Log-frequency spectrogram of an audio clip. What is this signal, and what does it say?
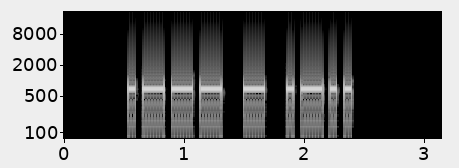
Morse code, heard as a keyed tone, about 21 wpm, 700 Hz. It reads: JTL
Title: USA Call Sign Postfixes - 3 Letters 20wpm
